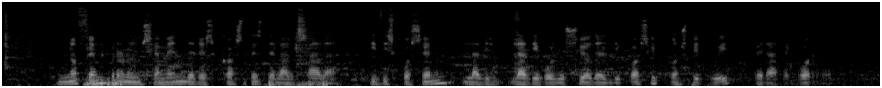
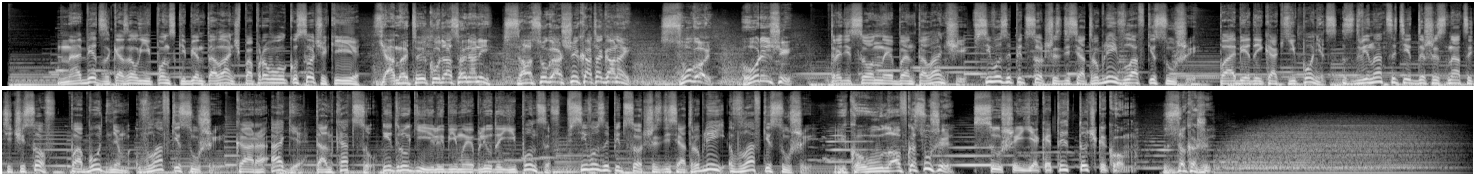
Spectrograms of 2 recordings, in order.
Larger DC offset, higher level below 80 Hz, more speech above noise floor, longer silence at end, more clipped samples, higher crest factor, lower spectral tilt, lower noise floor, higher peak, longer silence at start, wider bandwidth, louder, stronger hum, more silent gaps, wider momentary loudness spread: neither; second, -56 dBFS vs -26 dBFS; about the same, 21 dB vs 22 dB; first, 0.45 s vs 0.2 s; neither; first, 18 dB vs 10 dB; about the same, -5 dB/octave vs -4 dB/octave; first, -60 dBFS vs -31 dBFS; second, -20 dBFS vs 0 dBFS; about the same, 0.05 s vs 0.05 s; second, 16.5 kHz vs over 20 kHz; second, -40 LUFS vs -9 LUFS; neither; neither; about the same, 9 LU vs 8 LU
